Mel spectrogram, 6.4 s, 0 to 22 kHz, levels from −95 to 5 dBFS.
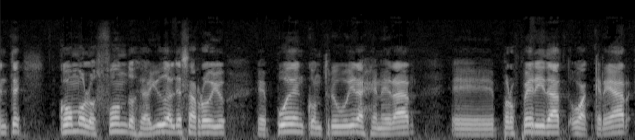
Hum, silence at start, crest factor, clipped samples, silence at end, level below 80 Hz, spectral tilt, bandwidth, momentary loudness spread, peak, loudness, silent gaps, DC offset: none; 0 s; 18 dB; under 0.1%; 0.05 s; -62 dBFS; -6 dB/octave; 9.6 kHz; 8 LU; -8 dBFS; -26 LUFS; none; under 0.1%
